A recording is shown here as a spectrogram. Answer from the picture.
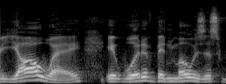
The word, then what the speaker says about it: Yahweh: Now, in English, we often say Jehovah. In Hebrew, they didn't have the phonetic Jah, so they would not have said Jesus. They would have pronounced that differently. They would not have said Jehovah. They would have pronounced it Yahweh.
